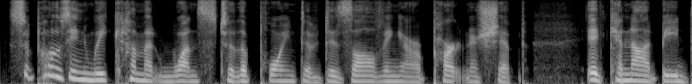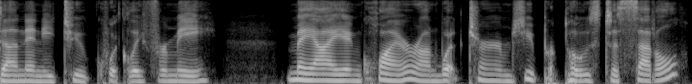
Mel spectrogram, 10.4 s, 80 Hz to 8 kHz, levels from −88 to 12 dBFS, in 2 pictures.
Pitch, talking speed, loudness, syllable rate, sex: 165 Hz, 180 wpm, -21 LUFS, 4.9 syllables/s, female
